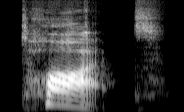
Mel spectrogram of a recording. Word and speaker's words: taught: um that's taught so this a is exactly the same as this a thought taught but this is au U GH uh ght and this is OU ght and they sound exactly the same and it sounds exactly the same as o like the O in pot it's just the way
